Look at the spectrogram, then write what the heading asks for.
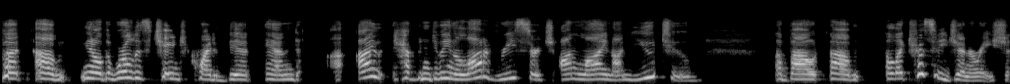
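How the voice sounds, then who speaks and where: A woman speaks at a moderate pace with lively intonation and a high pitch, and the sound is dry and close with no echo. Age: 70s. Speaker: member of the public giving comment. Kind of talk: public comment at a hearing. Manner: halting, with repeated false starts.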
